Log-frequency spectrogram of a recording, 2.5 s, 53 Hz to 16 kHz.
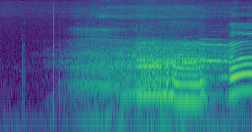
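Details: Trained Charolais cows recorded in 2017 while their owner calls them over; after a short click, one long, loud, harmonic moo swells and holds steady for over a second, then ends with a brief upward-bending tail.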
